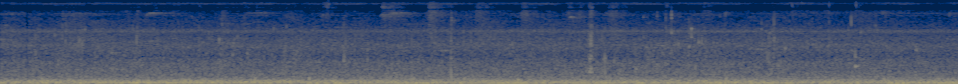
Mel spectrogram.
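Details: Only a steady low rumble of wind or water noise outdoors in Singapore Botanic Gardens, with faint scattered ticks and no animal calls.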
